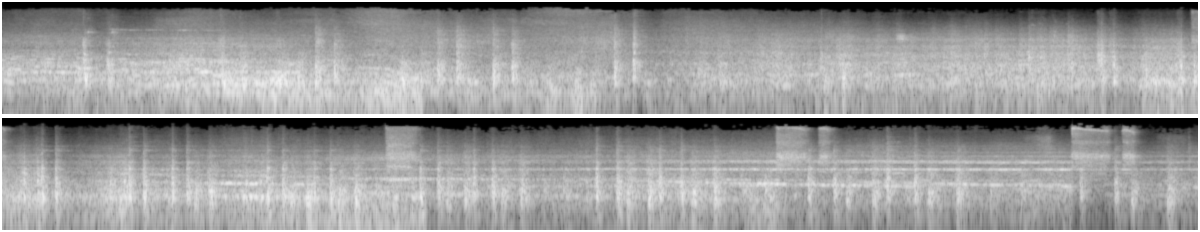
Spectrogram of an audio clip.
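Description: Kintetsu electric trains running through a station: wheels clicking over rail joints and squealing, then a motor whine falling in pitch as a train slows to a stop. There are short bursts of high hiss about two-thirds of the way in and again near the end.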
